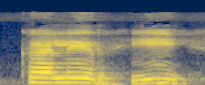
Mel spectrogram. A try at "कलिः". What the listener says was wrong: The last sprudoh kalihi. Kalihi. No ir there, yeah. Ir goes away.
